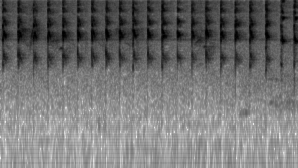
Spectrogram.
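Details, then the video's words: Konslet-style lovebird song, a long-duration delivery used to tutor other songbirds: crisp, high, clipped chirps repeated very regularly, roughly seven per second, like a steady rapid ticking. "Lovebird konslet durasi mulure"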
